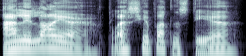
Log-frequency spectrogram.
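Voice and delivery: solemn bird croak, pitched well up; parrot's grave croak. A narrator's reading. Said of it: "gravely croaked".

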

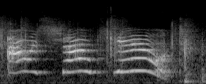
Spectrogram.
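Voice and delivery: very high, slow squeal; cutesy squeal. Real, not acted. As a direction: coo at something adorable. Gushing over cupcake.

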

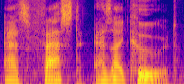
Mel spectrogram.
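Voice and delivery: very slow, every word drawn out; teacher's slow repeat-after-me pace; slow model reading. Shown as a demonstration. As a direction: read it slowly for students to repeat. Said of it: "시작".

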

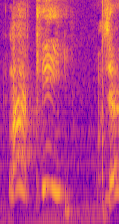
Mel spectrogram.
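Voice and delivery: very high squeak of surprise; startled squeak. Real, not acted. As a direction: squeal at yet another gift. Another gift pops up. (cicitan kaget yang sangat tinggi)

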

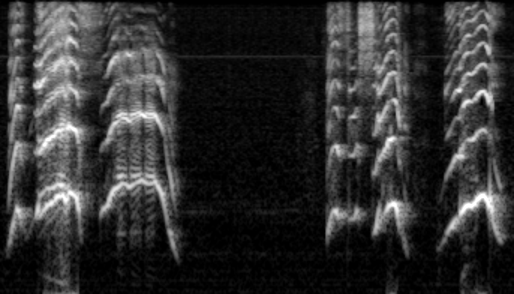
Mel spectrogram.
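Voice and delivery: real anguished screams; desperate screaming. Real, not acted. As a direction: scream at the screen as a friend falls. Watching Shen die.

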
